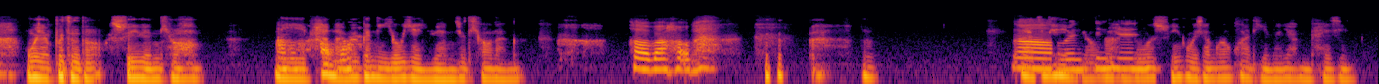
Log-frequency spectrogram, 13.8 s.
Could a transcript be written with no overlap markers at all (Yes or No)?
No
